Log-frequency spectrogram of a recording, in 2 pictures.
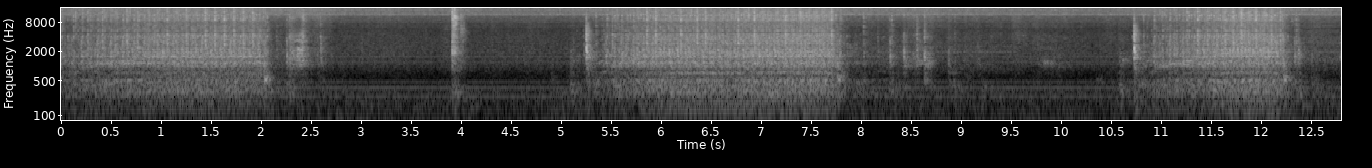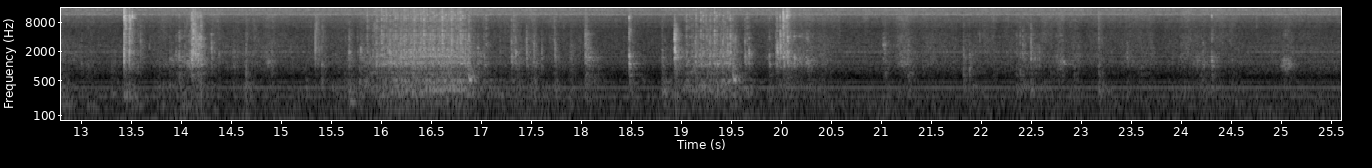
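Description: A sewing machine stitches down a bag handle in several runs of rapid, steady whirring, separated by pauses filled with clicks, handling noises and quiet speech.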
